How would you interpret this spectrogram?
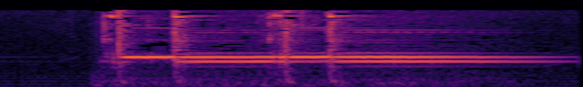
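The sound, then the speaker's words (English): A doorbell rings with a sustained two-tone chime, bright steady tones ringing on and fading slowly, with four sharp strikes marking the start of the pattern. No one speaks. “Will you answer the door”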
